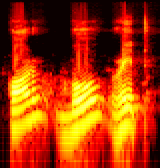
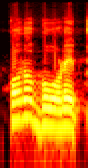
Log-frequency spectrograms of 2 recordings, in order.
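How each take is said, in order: First: করবোরেট drawn out very slowly, each syllable separate; করবোরেট stretched slow syllables for a vocabulary class; slow syllable-by-syllable pronunciation. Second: Said in the usual way. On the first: Shown as a demonstration. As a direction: spell out করবোরেট slowly for students, kor-bo-ret. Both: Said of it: "দেখেন, এটা উচ্চারণ হবে".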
